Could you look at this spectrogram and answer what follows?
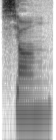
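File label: "xiang1", Mandarin Chinese; Cours-de-Chinois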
